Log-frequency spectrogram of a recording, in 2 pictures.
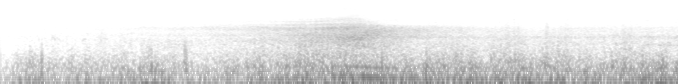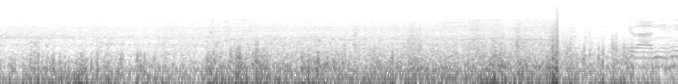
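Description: Wind buffeting the microphone of a camera on a moving bicycle, with a steady low rumble. About four seconds in, a car passes in the oncoming lane, its tyre noise swelling and fading. A sharp click near the end.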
